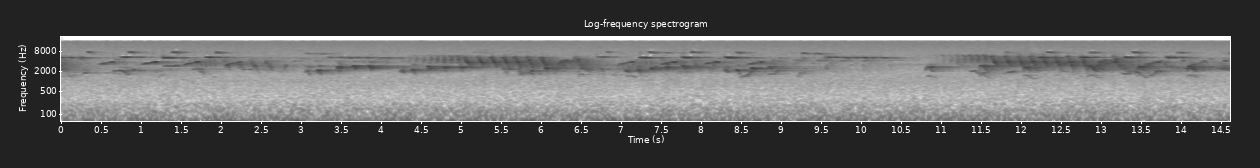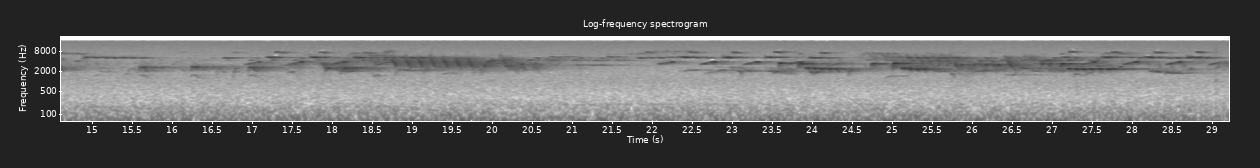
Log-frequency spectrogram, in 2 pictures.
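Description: Small birds chirping and twittering in quick, repeated short notes that slide downward, in busy clusters throughout, over a steady low hum.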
